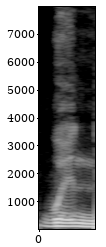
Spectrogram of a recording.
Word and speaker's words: Nguyen: It's a Vietnamese name. Nguyen. Win is the closest, yeah.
